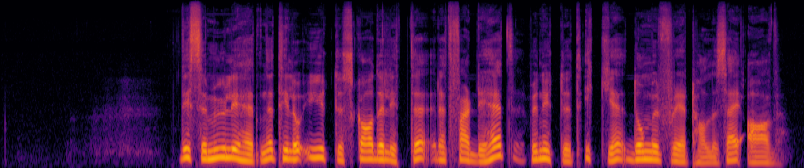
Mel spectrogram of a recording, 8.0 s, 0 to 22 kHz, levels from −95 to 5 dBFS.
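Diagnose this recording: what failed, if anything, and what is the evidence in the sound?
Nothing in this speech recording points to a failure at any stage of the chain. There is no event in the sound that calls for a diagnosis.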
